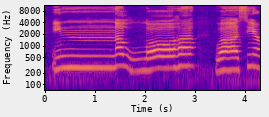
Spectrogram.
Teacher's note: حمزہ زیر نون ان، نون زبر لام نل، نل نون پہ غنہ کریں گے مشدد کی وجہ سے، لام کی زبر کو لام سے ملا کے پڑھیں گے.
